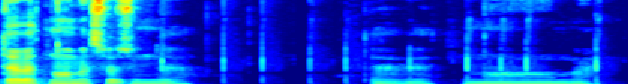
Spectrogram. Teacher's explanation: dəvətnamə, burada da həm ə saiti, həm də a saiti uzanır.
